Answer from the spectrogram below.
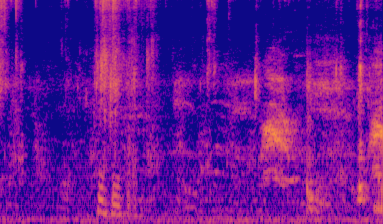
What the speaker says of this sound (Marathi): हे कावळे पण ओरडतात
